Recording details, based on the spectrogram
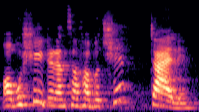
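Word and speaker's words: ptyalin: অবশ্যই এটার অ্যান্সার হবে হচ্ছে টাইলিন। পি দিয়ে হলেও এটার উচ্চারণ হবে টাইলিন।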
